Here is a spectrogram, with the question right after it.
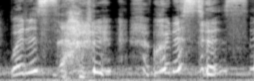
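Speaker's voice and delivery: baffled question squeezed out through laughter; helpless giggling. Real, not acted. Streamer baffled by slang from chat, giggling helplessly. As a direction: giggle so much the slow words barely come out.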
